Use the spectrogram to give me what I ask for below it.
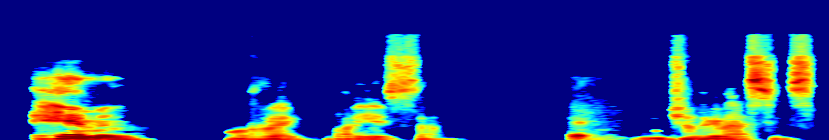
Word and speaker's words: Himmel: Como que va a ser una J, como una JE más o menos. Así suena esa ahí. Himmel. Himmel.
